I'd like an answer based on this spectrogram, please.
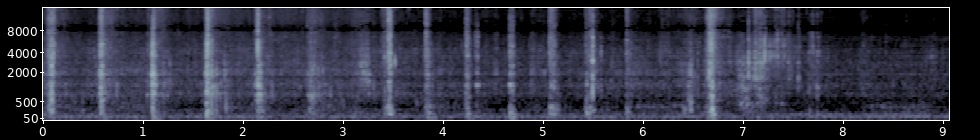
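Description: A hand hoe chopping into soft earth and ferns, short sharp strokes about two a second, breaking up the soil; the strokes stop about seven seconds in.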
